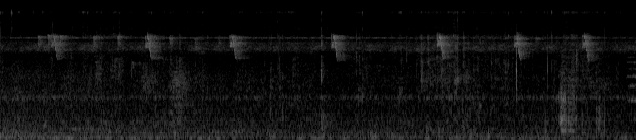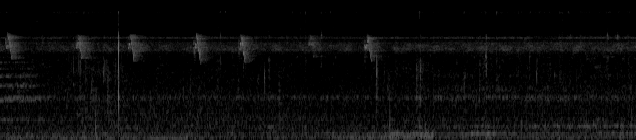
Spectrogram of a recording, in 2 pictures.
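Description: A bird chirping: a short, high call that falls in pitch, repeated every second or two and stopping about twenty seconds in, over faint background noise.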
